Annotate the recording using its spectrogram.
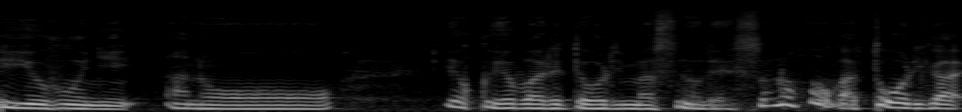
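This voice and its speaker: Somewhat breathy with a dark, mellow tone, a man speaks at a fairly high pitch and a moderate pace. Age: 70s. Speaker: Shinto shrine chief priest. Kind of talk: radio interview. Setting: radio studio. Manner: halting, many fillers.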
